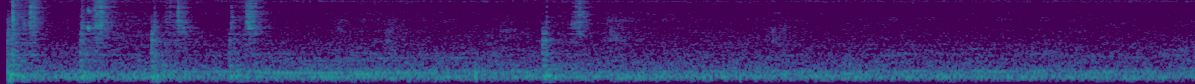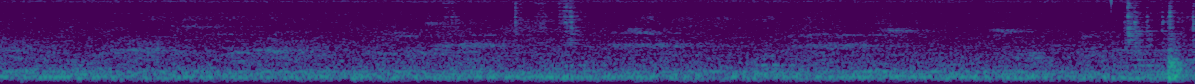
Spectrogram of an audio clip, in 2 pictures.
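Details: A quiet indoor room with a steady fan-like hum and a few faint clicks and knocks, and no clear animal voice.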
